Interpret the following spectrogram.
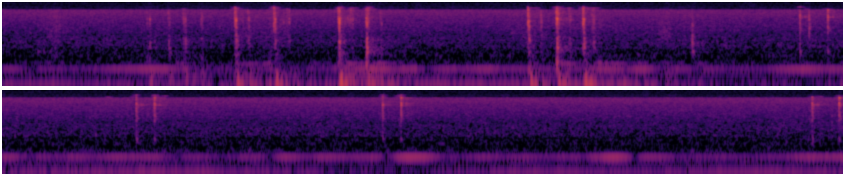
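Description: Near silence with faint computer keyboard typing and mouse clicks: a run of keystrokes in the first few seconds, then a few scattered clicks, over a faint steady hum.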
